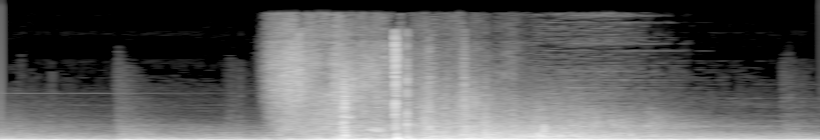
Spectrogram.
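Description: Bombarda and Confringo spell explosions in Hogwarts Legacy, a sudden blast with a sharp crack that rumbles and decays over a couple of seconds, close and loud.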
